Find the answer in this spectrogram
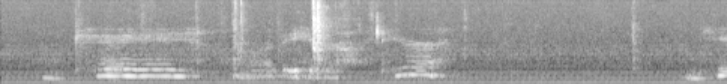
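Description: A woman humming a few short notes to herself, one held steady for about half a second, with a couple of sharp clicks from handling her tools in between.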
